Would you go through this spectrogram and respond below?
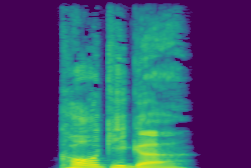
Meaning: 1. comparative degree of korkig 2. inflection of korkig: strong/mixed nominative masculine singular 3. inflection of korkig: strong genitive/dative feminine singular
- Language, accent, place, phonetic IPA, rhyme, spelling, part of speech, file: German, Germany, Berlin, [ˈkɔʁkɪɡɐ], -ɔʁkɪɡɐ, korkiger, adjective, De-korkiger.ogg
